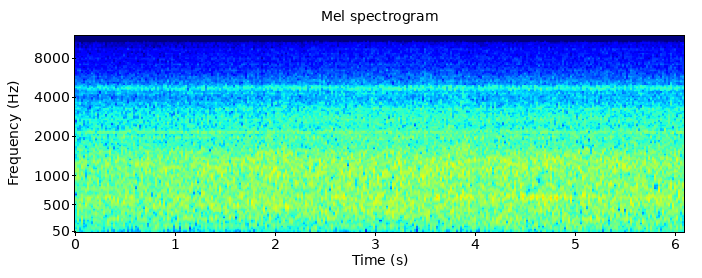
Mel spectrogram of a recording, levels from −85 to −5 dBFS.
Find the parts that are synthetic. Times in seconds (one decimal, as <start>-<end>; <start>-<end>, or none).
2.4-6.1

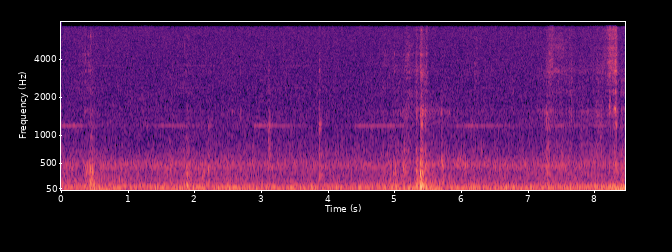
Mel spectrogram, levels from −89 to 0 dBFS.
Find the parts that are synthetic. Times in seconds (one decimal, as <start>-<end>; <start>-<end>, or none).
none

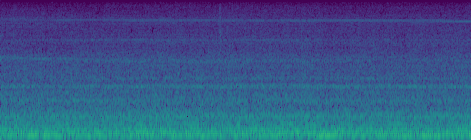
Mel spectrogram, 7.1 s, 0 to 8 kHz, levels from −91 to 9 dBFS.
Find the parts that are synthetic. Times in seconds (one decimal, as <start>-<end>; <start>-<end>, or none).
none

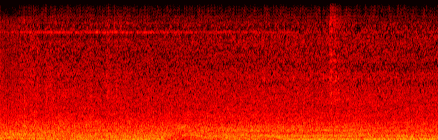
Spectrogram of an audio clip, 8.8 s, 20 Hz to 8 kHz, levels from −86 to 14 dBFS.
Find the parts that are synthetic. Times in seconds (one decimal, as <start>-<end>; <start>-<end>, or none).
4.5-5.8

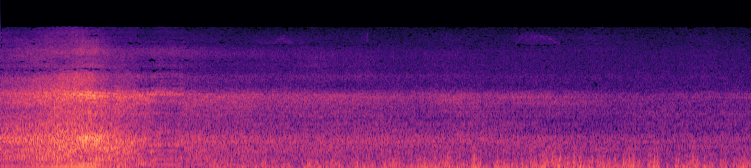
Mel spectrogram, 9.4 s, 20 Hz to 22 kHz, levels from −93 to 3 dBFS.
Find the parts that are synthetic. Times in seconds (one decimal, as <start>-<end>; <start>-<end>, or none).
1.7-2.3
